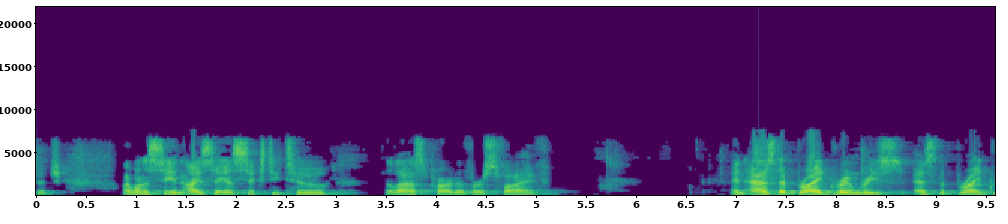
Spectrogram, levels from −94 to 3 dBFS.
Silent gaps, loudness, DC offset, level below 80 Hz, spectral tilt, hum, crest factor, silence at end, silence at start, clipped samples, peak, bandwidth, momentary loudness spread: 3.32-3.44 s, 5.44-5.57 s, 6.05-6.23 s, 6.34-6.51 s; -16 LUFS; under 0.1%; -62 dBFS; -3 dB/octave; none; 18 dB; 0 s; 0 s; under 0.1%; 0 dBFS; 7.6 kHz; 15 LU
